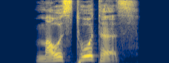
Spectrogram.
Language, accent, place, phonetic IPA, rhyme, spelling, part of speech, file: German, Germany, Berlin, [ˌmaʊ̯sˈtoːtəs], -oːtəs, maustotes, adjective, De-maustotes.ogg
- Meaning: strong/mixed nominative/accusative neuter singular of maustot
